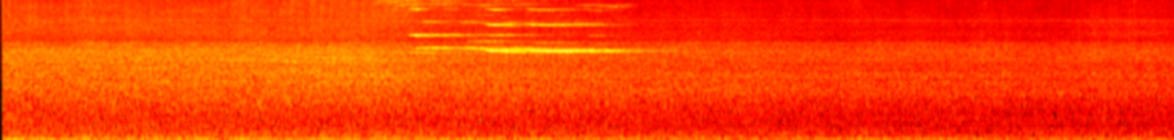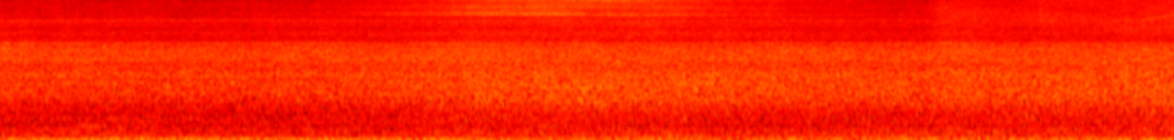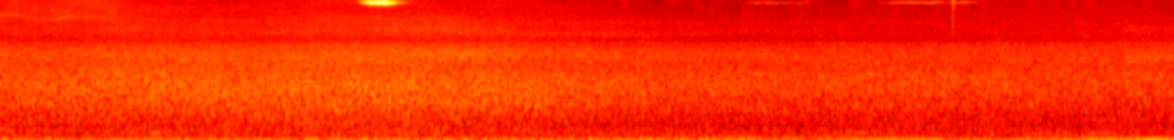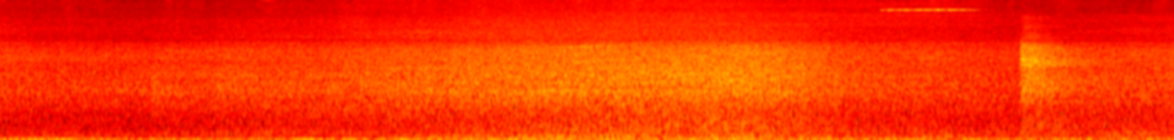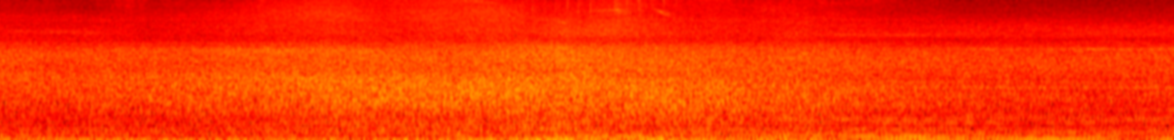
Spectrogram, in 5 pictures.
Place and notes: cologne, tunnel, trankgasse - koeln, tunnel, trankgasse
verkehr im tunnel, mittags
soundmap nrw:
